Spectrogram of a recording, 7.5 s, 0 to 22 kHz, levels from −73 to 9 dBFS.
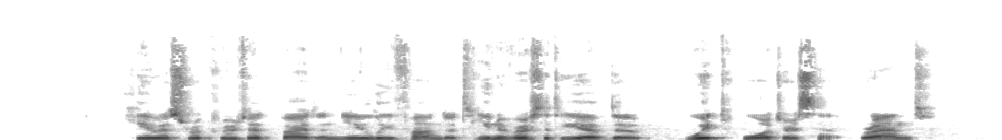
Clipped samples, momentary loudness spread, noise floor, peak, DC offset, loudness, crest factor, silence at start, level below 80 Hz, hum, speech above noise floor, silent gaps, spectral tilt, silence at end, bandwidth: under 0.1%; 10 LU; -79 dBFS; -2 dBFS; under 0.1%; -19 LUFS; 18 dB; 1.05 s; -66 dBFS; none; 61 dB; none; -4 dB/octave; 0.55 s; 16.5 kHz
